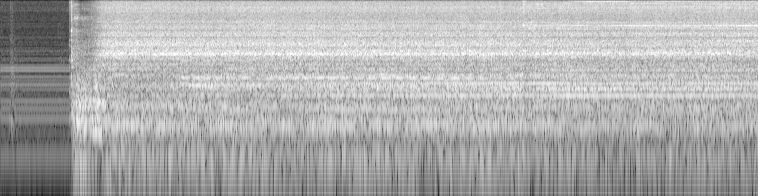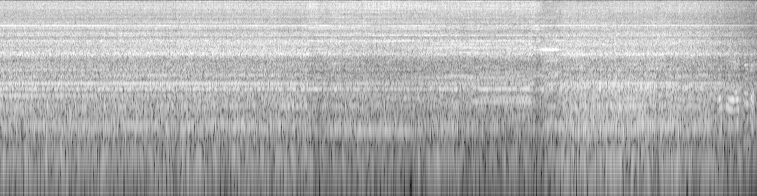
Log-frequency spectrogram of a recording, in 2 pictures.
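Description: Table saw switched on about a second and a half in and running loud and steady as a piece of acrylic is fed through the blade, dropping away near the end.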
